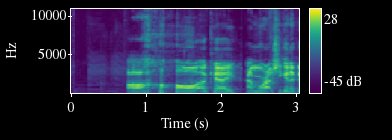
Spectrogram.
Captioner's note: laughs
